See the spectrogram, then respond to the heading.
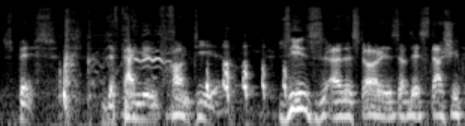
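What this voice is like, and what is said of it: Bad put-on French accent. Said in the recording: “with a French accent ... How was your French accent? ... I sound like Peter Sellers. In fact, worse than Peter Sellers.”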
